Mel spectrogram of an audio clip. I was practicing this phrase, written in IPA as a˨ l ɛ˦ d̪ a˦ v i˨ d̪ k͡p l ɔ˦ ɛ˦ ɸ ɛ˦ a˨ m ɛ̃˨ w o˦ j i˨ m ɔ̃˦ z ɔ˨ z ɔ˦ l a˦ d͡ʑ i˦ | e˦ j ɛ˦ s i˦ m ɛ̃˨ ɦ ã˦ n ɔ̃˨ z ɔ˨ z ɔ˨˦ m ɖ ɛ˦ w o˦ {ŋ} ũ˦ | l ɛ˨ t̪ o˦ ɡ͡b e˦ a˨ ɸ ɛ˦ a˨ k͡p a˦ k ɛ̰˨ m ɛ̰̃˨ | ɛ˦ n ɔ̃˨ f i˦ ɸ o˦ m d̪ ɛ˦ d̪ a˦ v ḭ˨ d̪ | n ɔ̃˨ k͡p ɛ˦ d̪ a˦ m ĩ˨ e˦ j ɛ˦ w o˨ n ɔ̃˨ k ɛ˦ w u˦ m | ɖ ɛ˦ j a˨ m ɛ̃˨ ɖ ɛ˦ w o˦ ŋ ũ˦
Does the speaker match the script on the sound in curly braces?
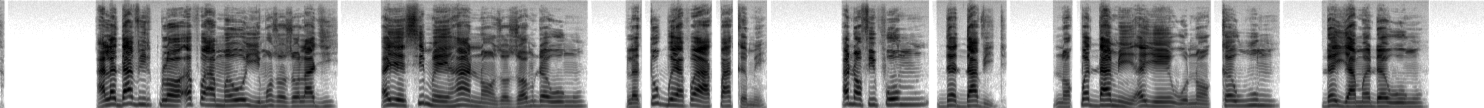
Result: yes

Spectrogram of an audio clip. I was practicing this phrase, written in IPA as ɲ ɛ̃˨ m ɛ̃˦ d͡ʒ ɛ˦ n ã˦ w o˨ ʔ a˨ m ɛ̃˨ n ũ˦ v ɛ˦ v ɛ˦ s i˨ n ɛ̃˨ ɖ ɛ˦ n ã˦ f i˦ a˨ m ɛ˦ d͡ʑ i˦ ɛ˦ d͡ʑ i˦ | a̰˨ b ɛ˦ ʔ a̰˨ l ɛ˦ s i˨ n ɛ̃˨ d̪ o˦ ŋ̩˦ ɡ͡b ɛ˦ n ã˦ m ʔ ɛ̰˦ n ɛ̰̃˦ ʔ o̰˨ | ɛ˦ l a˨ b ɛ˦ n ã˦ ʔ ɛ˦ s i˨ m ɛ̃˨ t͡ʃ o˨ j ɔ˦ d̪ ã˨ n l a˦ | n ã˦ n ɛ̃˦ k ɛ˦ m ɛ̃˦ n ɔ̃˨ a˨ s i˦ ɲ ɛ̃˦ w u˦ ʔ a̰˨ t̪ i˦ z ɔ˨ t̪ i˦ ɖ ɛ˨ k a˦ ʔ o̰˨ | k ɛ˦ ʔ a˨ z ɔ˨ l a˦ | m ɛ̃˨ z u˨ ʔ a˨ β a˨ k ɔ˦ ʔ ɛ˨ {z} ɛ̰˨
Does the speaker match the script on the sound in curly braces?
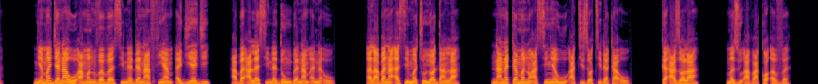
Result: no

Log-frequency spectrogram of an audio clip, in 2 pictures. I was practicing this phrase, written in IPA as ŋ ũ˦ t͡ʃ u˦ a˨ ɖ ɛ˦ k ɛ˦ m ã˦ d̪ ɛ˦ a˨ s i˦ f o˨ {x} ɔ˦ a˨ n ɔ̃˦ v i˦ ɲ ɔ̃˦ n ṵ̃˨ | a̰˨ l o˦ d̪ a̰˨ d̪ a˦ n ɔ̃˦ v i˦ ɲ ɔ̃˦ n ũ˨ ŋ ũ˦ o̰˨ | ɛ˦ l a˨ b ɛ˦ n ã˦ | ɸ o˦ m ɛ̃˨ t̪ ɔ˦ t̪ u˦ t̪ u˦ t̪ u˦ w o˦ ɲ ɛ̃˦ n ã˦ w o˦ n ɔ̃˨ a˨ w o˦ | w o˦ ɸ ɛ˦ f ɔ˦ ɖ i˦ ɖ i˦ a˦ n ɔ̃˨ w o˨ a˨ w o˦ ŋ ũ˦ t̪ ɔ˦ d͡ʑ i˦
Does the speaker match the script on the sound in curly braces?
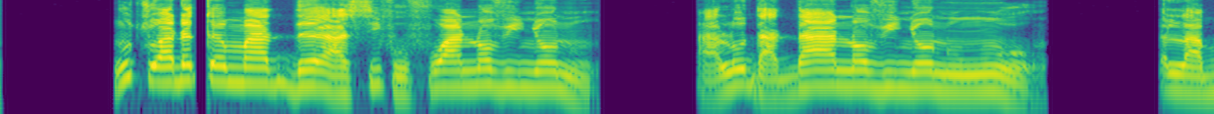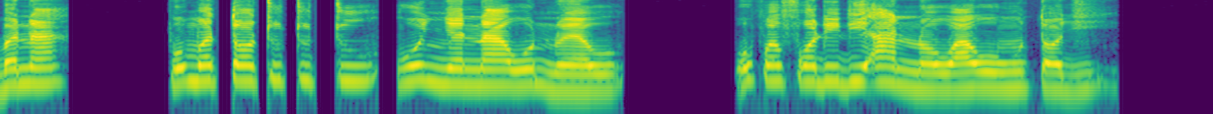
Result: no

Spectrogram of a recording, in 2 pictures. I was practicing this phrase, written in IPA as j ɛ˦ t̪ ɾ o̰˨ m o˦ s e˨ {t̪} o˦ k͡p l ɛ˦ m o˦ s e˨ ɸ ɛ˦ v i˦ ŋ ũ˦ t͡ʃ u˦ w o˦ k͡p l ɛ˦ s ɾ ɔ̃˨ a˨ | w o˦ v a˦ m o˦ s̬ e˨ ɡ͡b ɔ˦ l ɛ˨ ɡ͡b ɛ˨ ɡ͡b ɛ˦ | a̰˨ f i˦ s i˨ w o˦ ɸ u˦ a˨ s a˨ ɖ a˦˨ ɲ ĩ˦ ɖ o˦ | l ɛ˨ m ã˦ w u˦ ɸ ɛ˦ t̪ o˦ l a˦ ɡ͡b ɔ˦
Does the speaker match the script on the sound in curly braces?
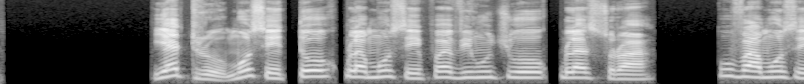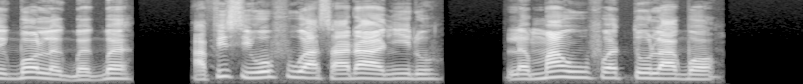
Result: yes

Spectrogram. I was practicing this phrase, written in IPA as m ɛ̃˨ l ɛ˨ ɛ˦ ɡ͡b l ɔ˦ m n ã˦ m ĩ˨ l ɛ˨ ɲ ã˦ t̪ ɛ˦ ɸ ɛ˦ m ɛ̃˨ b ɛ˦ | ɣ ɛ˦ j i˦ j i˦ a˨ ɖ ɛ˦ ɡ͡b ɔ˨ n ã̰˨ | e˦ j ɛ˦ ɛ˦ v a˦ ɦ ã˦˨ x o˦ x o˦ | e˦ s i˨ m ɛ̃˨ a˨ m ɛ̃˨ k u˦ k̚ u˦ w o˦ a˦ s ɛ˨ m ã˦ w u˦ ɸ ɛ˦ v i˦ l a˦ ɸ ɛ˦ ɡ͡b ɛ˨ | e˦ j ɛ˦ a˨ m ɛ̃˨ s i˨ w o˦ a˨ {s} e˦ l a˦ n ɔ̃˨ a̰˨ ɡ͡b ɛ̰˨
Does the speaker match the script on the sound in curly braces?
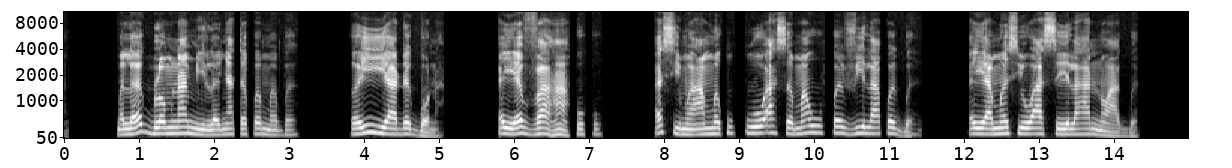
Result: yes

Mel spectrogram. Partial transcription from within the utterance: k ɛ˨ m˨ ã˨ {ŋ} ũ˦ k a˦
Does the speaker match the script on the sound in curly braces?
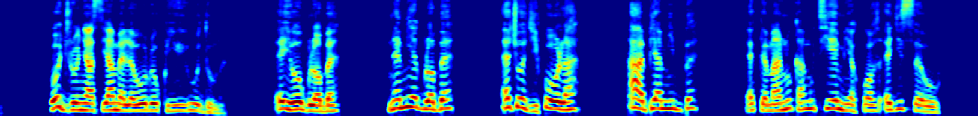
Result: no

